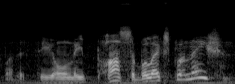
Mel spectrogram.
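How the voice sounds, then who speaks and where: A bewildered, husky-voiced father. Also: medium pitch, huge pitch swings, exaggerated voice, rough recording. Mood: skeptical. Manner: doubting, halting, startled. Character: bewildered middle-aged father. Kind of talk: 1950s radio drama acting.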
